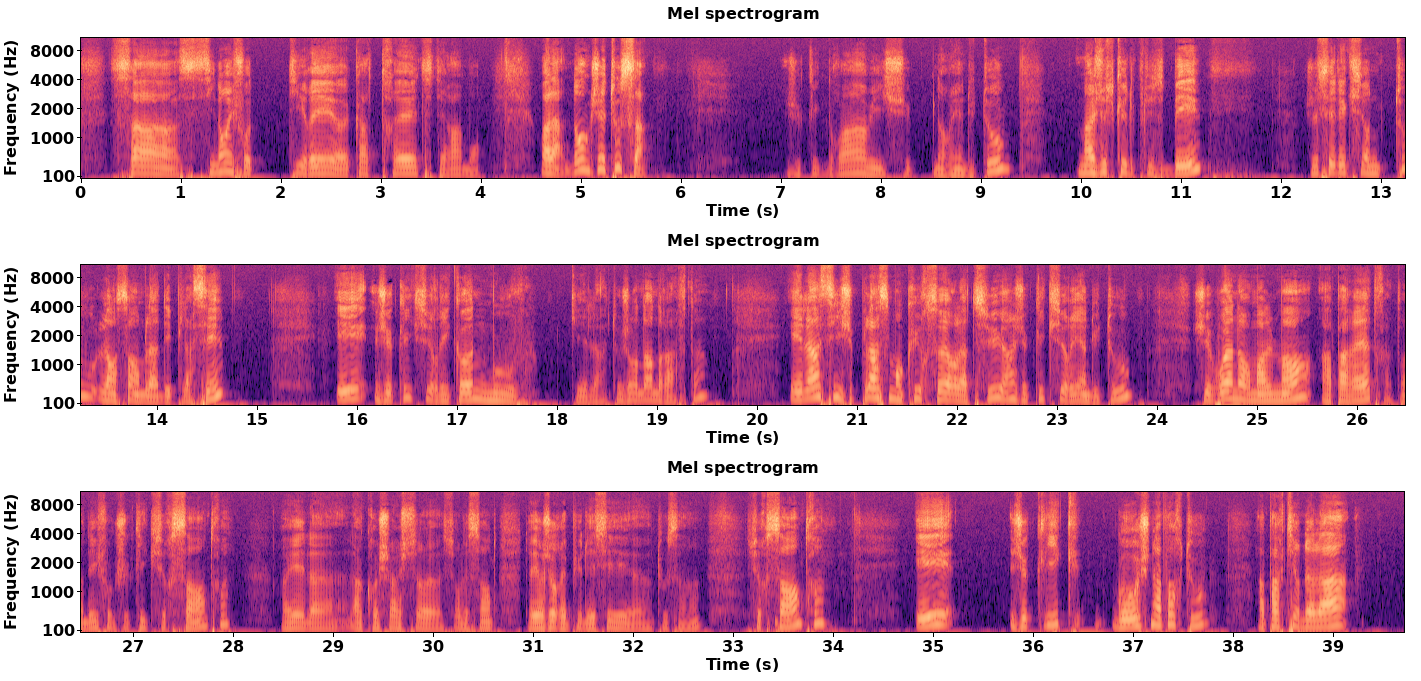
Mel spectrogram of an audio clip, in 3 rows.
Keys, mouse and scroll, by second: 0.2-0.9 right drag, 7.1 right click, 7.9 click, 11.1 shift+b, 12.1-13.2 drag, 19.0 click, 26.2 click, 31.3 click, 31.9 click, 37.7 click.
